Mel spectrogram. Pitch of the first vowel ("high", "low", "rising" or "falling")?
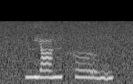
rising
